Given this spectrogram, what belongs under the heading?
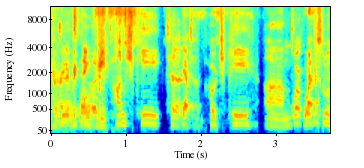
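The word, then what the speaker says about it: pączki: I say it ponchki because I married a Polish man. Exactly, yes. The Polish pronunciation is the correct one. But I've heard everything from ponchki to pochki.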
